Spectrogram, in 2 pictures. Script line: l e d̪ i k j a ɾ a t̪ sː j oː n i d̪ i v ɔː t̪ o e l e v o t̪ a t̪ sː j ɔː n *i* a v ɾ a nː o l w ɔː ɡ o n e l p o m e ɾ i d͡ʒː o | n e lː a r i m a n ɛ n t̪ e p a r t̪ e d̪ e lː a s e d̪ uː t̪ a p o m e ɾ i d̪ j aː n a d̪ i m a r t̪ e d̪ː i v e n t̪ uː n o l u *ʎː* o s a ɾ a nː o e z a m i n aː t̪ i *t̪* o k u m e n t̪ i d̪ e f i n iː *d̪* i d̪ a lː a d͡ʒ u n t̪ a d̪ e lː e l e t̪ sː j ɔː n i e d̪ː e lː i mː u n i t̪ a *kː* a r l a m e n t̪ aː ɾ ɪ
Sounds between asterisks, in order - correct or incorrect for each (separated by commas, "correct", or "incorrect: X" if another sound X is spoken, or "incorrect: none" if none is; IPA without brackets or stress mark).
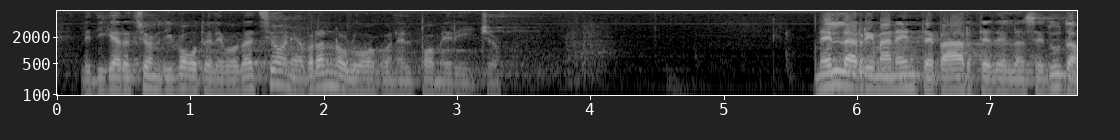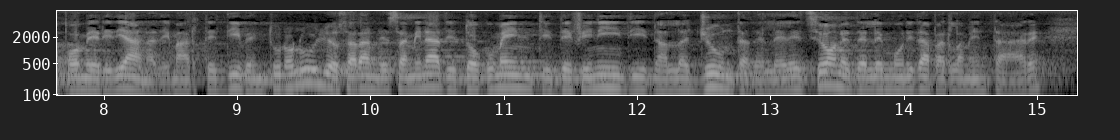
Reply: correct, correct, incorrect: d̪, incorrect: t̪, incorrect: pː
